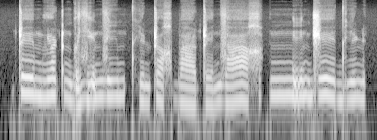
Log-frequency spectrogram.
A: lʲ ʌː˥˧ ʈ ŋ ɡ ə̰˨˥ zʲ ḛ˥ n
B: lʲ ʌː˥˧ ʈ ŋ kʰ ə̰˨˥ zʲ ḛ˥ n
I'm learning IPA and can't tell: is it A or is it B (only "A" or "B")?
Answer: A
